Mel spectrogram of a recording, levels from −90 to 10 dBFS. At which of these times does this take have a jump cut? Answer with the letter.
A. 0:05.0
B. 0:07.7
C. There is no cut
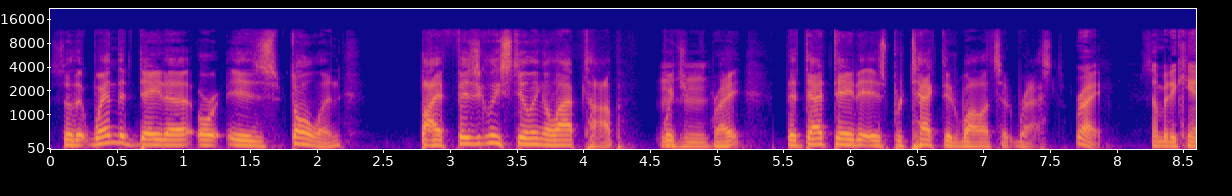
A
